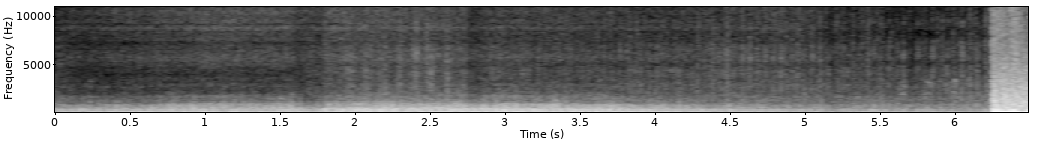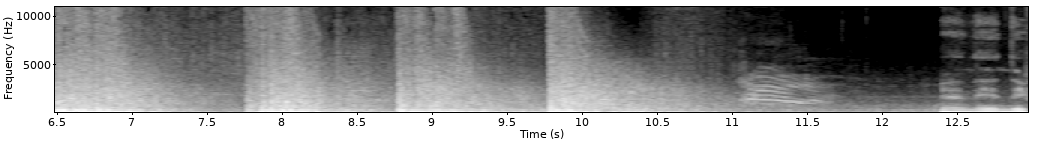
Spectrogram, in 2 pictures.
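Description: A cluster bomb strike in a strategy video game sets off a burst of heavy, loud explosions in quick succession after a quiet stretch of speech.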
